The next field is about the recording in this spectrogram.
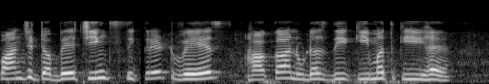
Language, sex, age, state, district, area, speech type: Punjabi, female, 30-45, Punjab, Mansa, urban, read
